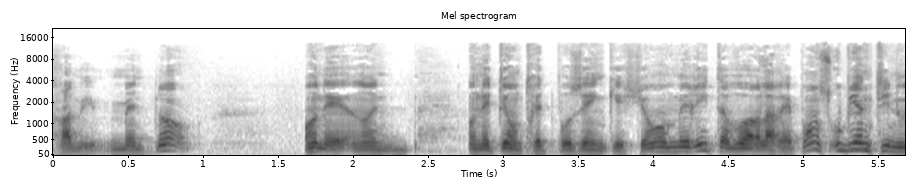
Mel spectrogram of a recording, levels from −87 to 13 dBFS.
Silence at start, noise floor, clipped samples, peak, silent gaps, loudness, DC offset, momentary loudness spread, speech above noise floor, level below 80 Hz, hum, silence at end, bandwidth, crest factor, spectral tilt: 0 s; -56 dBFS; under 0.1%; -2 dBFS; none; -21 LUFS; under 0.1%; 11 LU; 36 dB; -58 dBFS; none; 0 s; 13.5 kHz; 18 dB; -5 dB/octave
